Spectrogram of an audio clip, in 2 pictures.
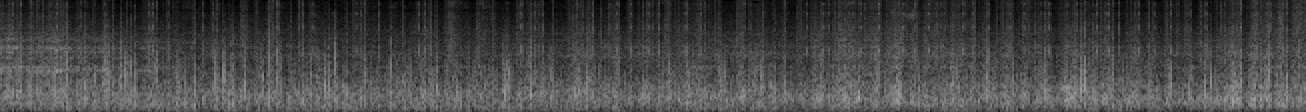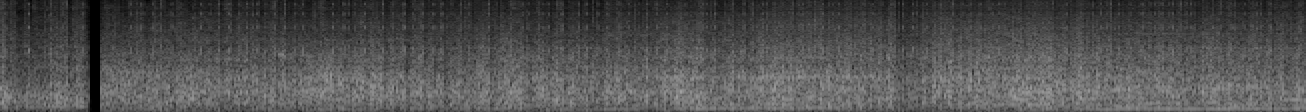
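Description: Diesel passenger train on the move, recorded from an open window: a steady mix of wind rush and running noise along the track. There is a brief cut-out a little past the middle. After that a low engine note comes up and rises slightly in pitch as the train pulls on.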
